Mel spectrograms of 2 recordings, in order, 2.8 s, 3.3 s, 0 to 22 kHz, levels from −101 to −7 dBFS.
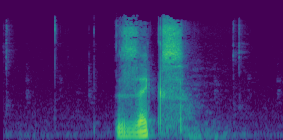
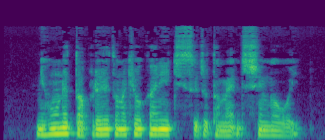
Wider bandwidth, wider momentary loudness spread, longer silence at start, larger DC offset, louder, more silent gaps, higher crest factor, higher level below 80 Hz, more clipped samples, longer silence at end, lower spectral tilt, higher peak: first, 15.5 kHz vs 11.5 kHz; first, 17 LU vs 9 LU; first, 1.15 s vs 0.35 s; neither; second, -29 LUFS vs -25 LUFS; neither; first, 24 dB vs 16 dB; about the same, -56 dBFS vs -52 dBFS; neither; first, 0.9 s vs 0.25 s; second, -3 dB/octave vs -6 dB/octave; about the same, -10 dBFS vs -8 dBFS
